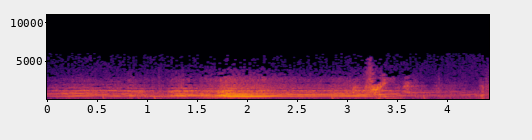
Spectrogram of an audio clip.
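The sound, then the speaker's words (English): A train rumbles past while its whistle sounds in long, sustained, chord-like blasts, swelling louder midway, with no talking over it. “can make that train.”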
